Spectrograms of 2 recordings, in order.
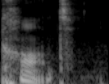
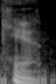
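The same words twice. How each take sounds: First: It is said with a British accent. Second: It is said with a Danish accent.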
